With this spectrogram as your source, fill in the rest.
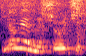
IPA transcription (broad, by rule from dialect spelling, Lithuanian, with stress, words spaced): ˈnʊ ˈʋʲiɛnʊ ˈʒoːd͡ʒʲʊ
